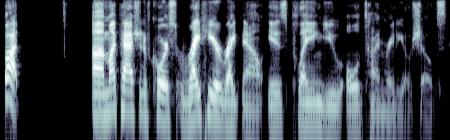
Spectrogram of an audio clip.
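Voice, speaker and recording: A man hosts an old-time radio show in a mid-range, slightly bright voice, recorded at studio quality with no echo. He chats casually and enthusiastically to his live audience, rambling along conversationally.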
